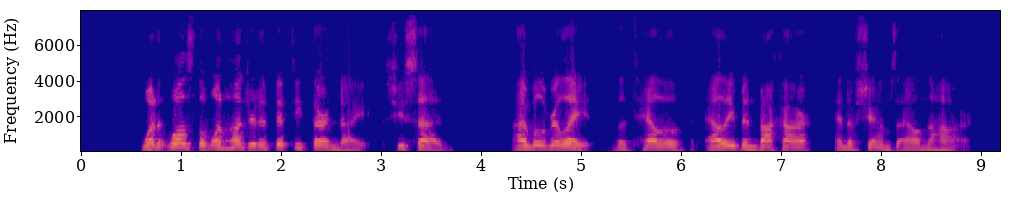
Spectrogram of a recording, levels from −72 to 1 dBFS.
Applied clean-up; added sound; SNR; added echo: none; none; none; none.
